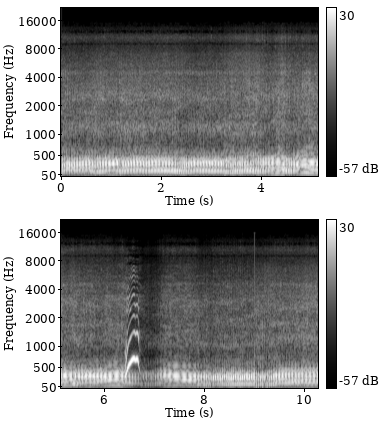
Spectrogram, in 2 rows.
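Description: Apollo RFZ 125cc dirt bike's single-cylinder four-stroke engine running under throttle, its pitch rising and falling with the trail. About six and a half seconds in it revs sharply up, then drops away for a moment before pulling again.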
